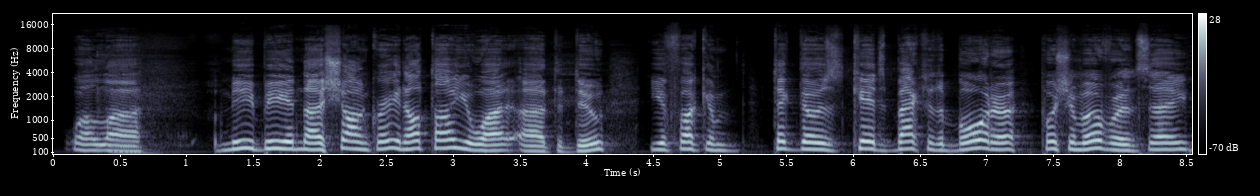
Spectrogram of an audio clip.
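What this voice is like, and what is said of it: Imitates another person's voice. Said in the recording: “great Sean impression”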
